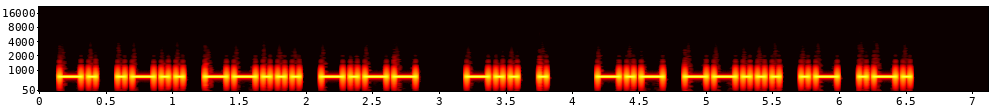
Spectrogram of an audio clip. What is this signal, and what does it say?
Morse code, heard as a keyed tone, about 22 wpm, 700 Hz. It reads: NL7Y DE K7AR
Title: USA Callsign DE Callsign - 4 Characters - 22wpm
